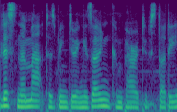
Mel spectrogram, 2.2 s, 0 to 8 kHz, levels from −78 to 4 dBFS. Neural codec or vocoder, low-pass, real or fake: none; 7.2 kHz; real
